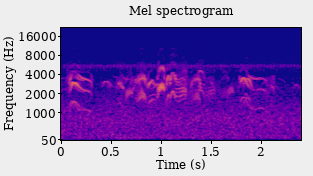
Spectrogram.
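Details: Group of Cassin's kingbirds communicating atop a hill at El Modena Open Space, Orange, California, a perch-rich insect-catching spot: burry, chattering bursts of high, scratchy notes overlapping in quick clusters, light outdoor background noise.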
